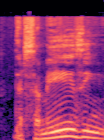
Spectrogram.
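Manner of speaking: pitch drops through amazing. Demonstrating intonation for strong emotion: falling tone on amazing. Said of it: "Falling down".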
